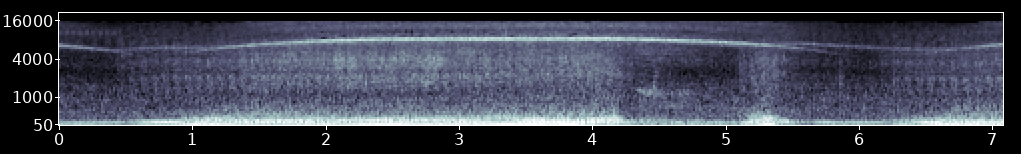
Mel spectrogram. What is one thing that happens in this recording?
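A diesel semi-truck engine drones while cruising on a highway.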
